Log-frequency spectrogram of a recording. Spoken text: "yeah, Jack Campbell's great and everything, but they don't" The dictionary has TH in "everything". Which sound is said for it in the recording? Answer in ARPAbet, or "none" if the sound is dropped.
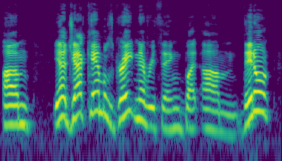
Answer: TH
